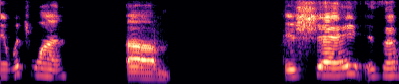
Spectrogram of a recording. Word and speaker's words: Shea: So I don't know which one is Emily and which one um, is Shay. Is that how it's pronounced? It Shay. is. I'm Shay, and this is Okay, Emily.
